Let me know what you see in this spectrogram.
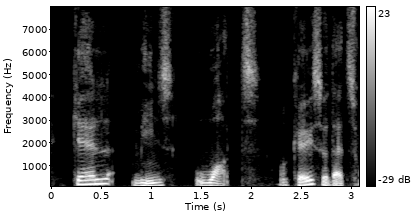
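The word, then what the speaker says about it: quelle: same way and then the feminine form is written like that q l l but it's pronounced like the masculine form k at the masculine Kell at the feminine okay so it's basically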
